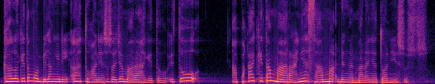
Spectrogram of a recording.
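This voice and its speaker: A woman giving a casual talk to a group, mixing English phrases into slangy speech full of fillers. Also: a little high. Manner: animated when acting out examples. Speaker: church youth leader giving a talk.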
